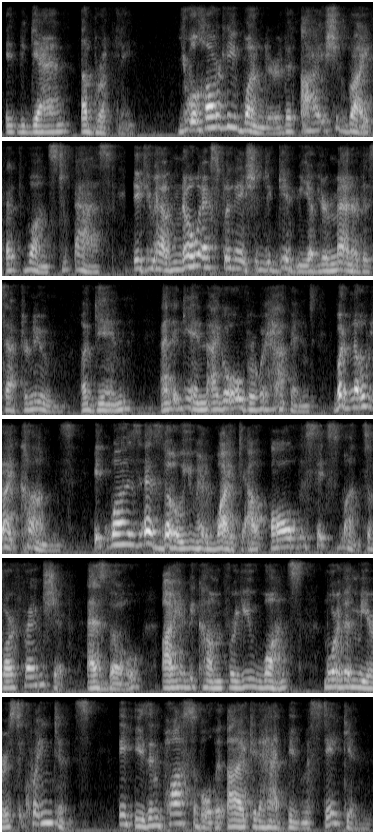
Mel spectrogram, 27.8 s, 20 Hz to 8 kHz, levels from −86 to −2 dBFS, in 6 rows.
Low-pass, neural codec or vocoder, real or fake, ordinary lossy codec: 7.2 kHz; codec, 16 kHz, 4 kbps, FunCodec, trained on Chinese and English, 50 frames a second; fake; Opus, 16 kbps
